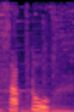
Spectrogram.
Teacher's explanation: atau dipengaruhi misalnya kata Sabtu dalam bahasa Indonesia lazim diucapkan Sabtu terlihat bunyi B berubah menjadi P sebagai pengaruh bunyi teh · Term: asimilasi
